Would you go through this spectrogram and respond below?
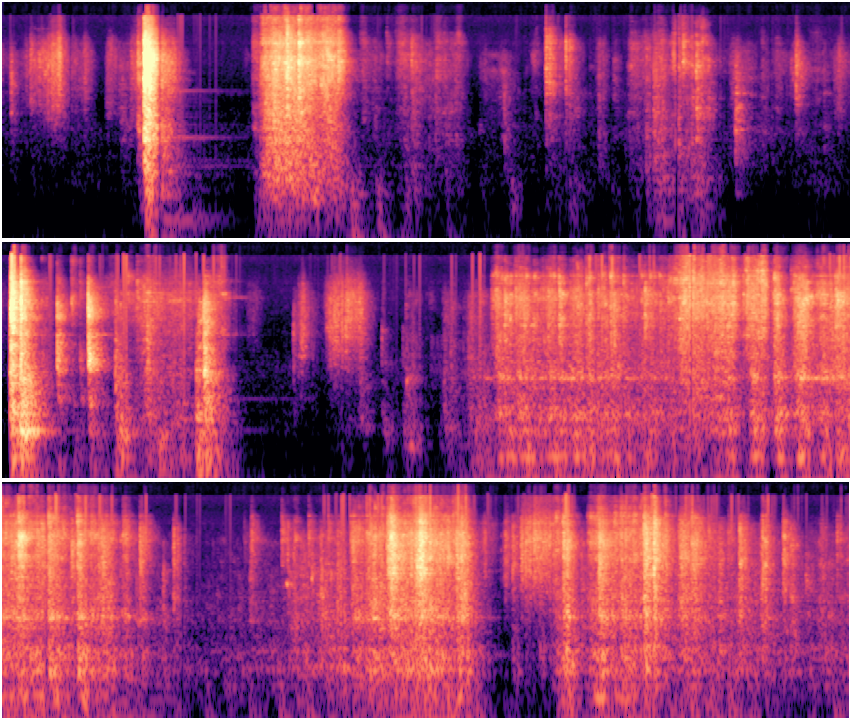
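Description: A wooden door being handled and carried indoors during carpentry repair work: sharp knocks and thuds, a few loud bumps, then sustained scraping and shuffling handling noise, close by with no talk.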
